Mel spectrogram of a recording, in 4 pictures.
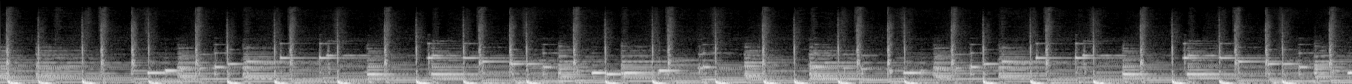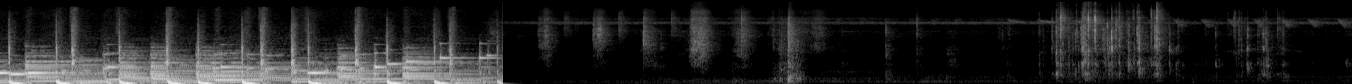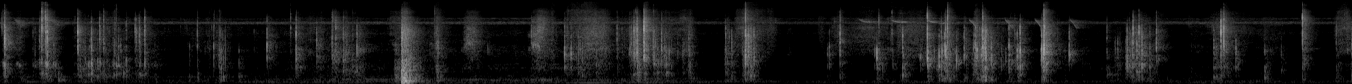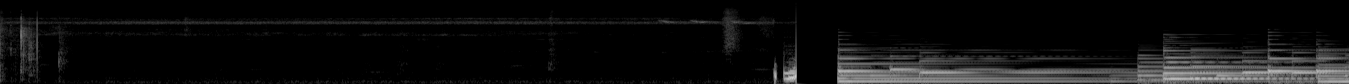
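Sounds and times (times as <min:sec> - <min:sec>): crinkling rustles: 0:18.9 - 0:41.4.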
